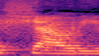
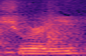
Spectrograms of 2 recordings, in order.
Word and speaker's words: Shawty: And you have to say shouty, not shorty.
